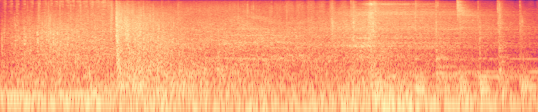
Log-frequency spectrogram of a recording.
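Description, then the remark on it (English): A heavy, continuous rumble of a massive boulder rolling down from a mountain peak and crashing, deep and loud throughout, with sharp cracking impacts breaking through the roar at irregular moments. “It rolled faster and faster until it crashed into Orisamala.”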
